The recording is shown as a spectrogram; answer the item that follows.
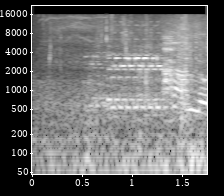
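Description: A telephone rings in a Copenhagen street setting, a short electronic ringtone with repeated bright tones rising toward the end, heard over background street noise and under people talking.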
